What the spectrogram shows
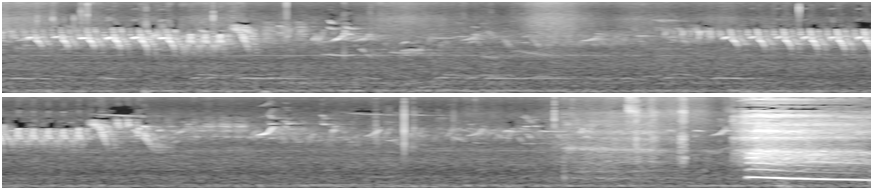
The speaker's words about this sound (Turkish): Ama önce ben bir susayım. Kuşlar seslensin sana.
